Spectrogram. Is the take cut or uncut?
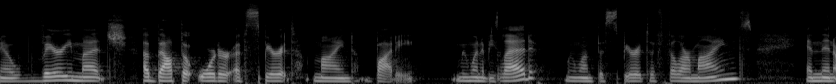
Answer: cut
